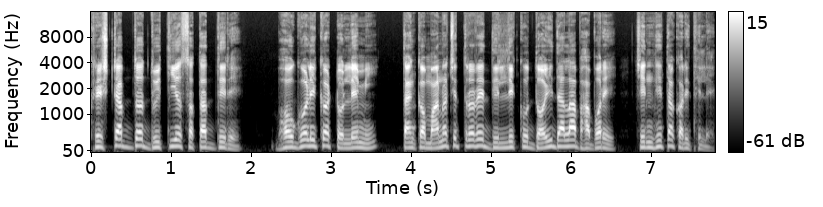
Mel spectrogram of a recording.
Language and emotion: Odia, neutral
